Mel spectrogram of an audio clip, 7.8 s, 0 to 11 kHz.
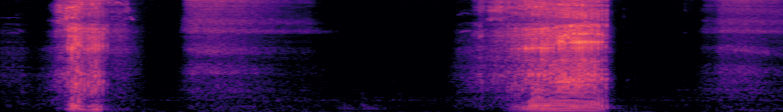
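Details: Snoring: two loud, rumbling, rattling inhalations alternating with softer breathy exhalations, about 13 breaths a minute.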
